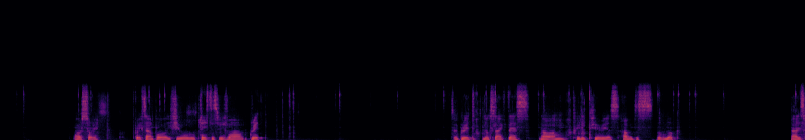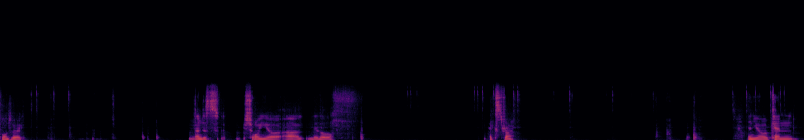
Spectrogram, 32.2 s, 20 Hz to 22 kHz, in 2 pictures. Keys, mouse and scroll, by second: 0.2 click, 2.7 right click, 4.9-6.0 typing, 6.6 click, 9.4 scroll down 1, 9.6 click, 11.2 scroll down 1, 11.7 click, 17.5-18.8 scroll up 1, 18.8 middle click, 24.0 click, 24.9 2, 25.4 click, 25.7 2, 25.9 click, 29.3 scroll down 1, 30.6 click.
